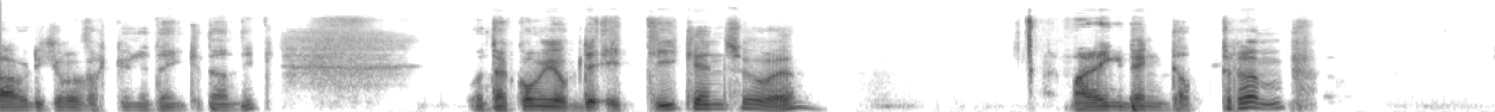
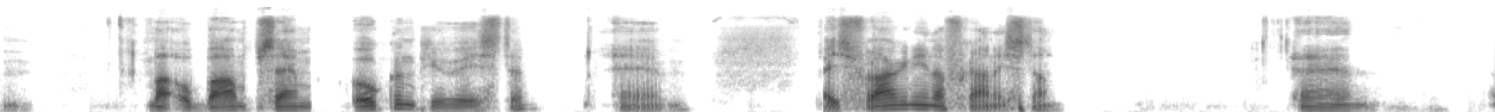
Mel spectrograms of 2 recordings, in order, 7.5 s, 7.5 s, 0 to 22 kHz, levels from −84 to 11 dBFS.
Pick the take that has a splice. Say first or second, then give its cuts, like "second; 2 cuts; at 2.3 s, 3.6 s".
second; 4 cuts; at 1.2 s, 1.5 s, 2.1 s, 4.1 s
